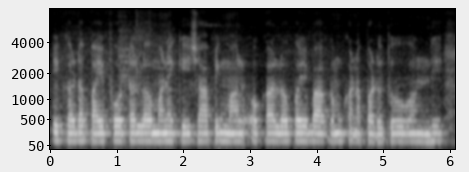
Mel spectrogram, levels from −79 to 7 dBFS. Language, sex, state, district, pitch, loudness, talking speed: Telugu, female, Telangana, Hyderabad, 120 Hz, -16 LUFS, 110 wpm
